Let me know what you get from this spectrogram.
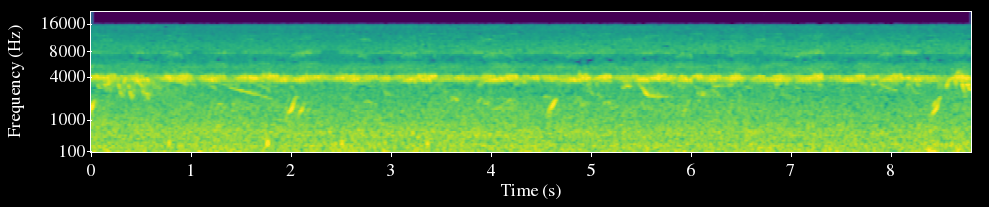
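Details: Continuous high-pitched cricket chorus on a hot summer day, an even shimmering trill with a thinner band higher up, while scattered quick bird chirps cut in now and then.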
